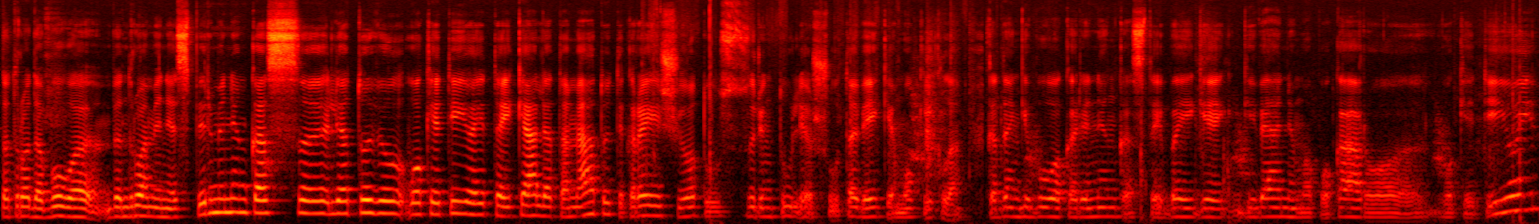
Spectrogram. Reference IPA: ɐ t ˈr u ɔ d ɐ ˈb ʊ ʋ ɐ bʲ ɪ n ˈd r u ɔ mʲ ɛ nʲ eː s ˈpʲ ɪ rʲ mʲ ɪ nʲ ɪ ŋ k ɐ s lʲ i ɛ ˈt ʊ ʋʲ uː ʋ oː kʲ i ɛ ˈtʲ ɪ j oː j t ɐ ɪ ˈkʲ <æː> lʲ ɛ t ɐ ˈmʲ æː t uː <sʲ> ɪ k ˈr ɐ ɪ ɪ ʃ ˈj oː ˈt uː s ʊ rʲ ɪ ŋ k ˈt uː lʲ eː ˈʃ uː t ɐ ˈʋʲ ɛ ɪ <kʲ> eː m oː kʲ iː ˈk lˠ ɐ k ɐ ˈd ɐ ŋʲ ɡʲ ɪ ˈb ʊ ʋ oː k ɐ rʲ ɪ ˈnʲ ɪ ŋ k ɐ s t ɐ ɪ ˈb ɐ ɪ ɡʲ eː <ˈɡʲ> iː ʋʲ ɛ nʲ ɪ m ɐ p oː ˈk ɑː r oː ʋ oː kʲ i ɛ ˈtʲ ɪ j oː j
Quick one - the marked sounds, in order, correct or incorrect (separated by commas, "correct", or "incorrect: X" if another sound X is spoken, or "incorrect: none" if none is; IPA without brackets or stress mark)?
correct, incorrect: tʲ, correct, correct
